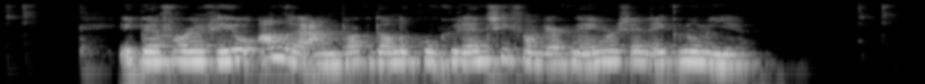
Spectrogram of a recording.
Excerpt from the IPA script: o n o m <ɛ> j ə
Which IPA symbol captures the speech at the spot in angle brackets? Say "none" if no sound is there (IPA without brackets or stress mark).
i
